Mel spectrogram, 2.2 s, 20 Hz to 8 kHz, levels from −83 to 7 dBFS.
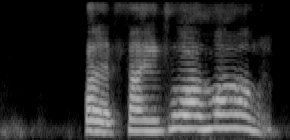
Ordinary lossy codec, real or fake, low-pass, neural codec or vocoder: none; fake; 7.2 kHz; codec, 16 kHz, 1 kbps, FreqCodec, smaller model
